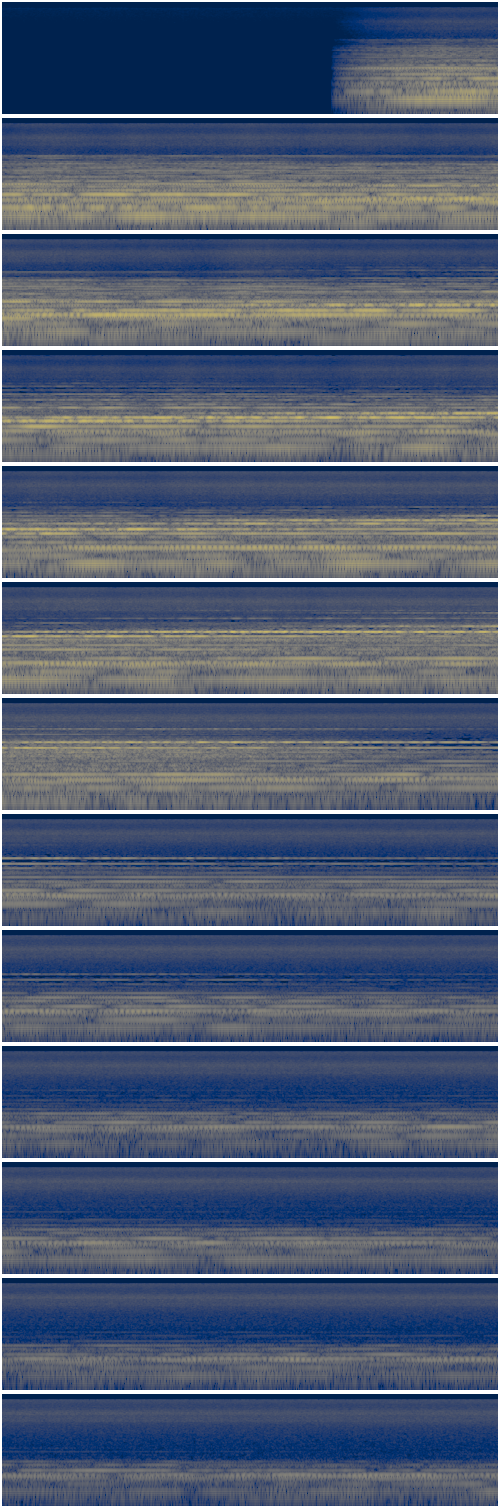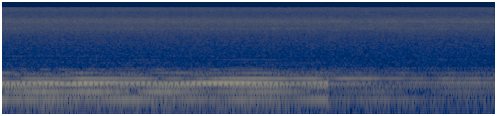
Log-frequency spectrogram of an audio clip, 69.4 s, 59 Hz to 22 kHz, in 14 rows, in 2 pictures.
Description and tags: Builds quickly, sustains and gradually fades. C Minor arpeggio stretched from 11 seconds to 1 minute using the Paulstretch effect on Audacity. Low-fi recording with tablet and Hi-Q app.
dramatic, eerie, Gothic, haunted, Piano, spooky, sustained-piano, timbre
